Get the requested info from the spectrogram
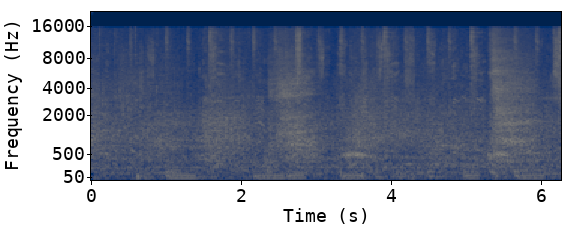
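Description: Background gym music with a steady, repeating bass line, over which a man breathes hard under load during weighted walking lunges, with a few short, forceful exhales.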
